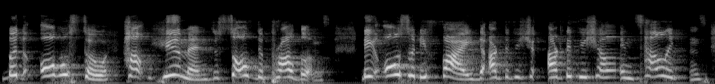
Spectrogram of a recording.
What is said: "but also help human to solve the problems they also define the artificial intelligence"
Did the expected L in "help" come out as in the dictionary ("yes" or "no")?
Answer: yes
